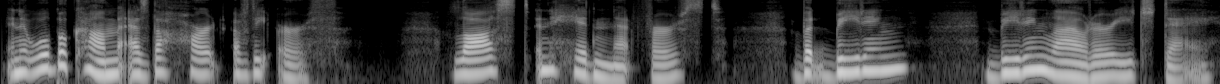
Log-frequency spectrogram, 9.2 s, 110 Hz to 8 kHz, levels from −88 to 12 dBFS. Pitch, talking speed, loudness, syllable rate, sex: 185 Hz, 140 wpm, -19 LUFS, 3.8 syllables/s, female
